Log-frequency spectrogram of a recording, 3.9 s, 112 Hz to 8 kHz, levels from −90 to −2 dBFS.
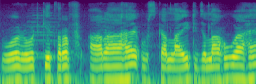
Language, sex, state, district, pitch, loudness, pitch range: Hindi, male, Jharkhand, Deoghar, 135 Hz, -14 LUFS, 130-145 Hz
